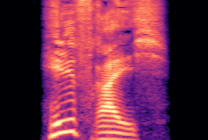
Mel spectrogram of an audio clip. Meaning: useful, helpful
- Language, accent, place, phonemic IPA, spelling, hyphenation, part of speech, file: German, Germany, Berlin, /ˈhɪlfʁaɪ̯ç/, hilfreich, hilf‧reich, adjective, De-hilfreich.ogg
